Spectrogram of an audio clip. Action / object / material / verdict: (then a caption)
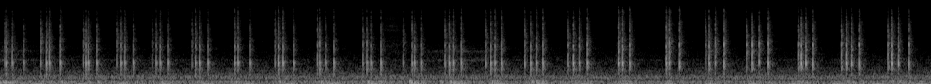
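tap / glossy cardboard notebook cover / cardboard / none. Long nails tap quickly and irregularly on the lower part of the glossy cardboard cover of a spiral notebook with a puppy design. Each tap is a short, dry click with almost no ring, repeating over a steady low background hum.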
